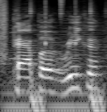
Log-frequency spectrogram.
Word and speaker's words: paprika: I like the way he says paprika.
